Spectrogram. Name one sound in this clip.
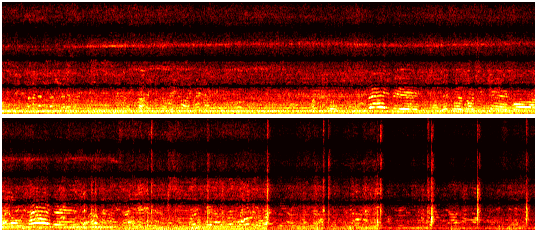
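A bus engine hums steadily while riding.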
